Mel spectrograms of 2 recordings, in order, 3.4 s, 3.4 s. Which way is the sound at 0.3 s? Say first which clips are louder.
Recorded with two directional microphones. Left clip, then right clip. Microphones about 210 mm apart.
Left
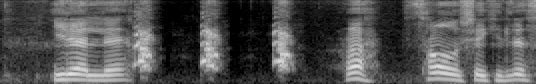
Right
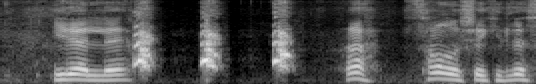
Left 1 dB; 60° left (ahead or behind).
